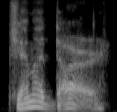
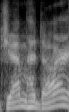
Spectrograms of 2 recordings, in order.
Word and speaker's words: Jem'Hadar: Do you mean Jem Hadar? Because that's not how you spell it. Um, Jem'Hadar. Gemma Dar.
